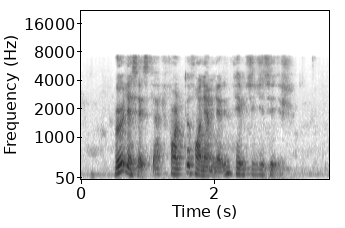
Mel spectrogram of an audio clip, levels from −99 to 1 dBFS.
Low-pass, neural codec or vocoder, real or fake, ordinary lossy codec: 7.2 kHz; codec, 16 kHz, 4 kbps, X-Codec, HuBERT features, trained on LibriSpeech; fake; AAC, 64 kbps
